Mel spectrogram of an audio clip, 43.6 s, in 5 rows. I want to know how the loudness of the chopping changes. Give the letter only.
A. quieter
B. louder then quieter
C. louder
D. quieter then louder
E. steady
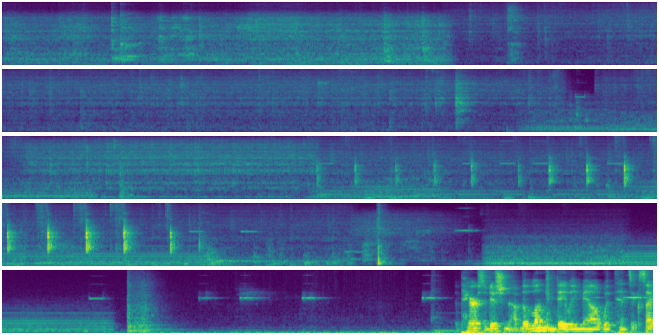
C.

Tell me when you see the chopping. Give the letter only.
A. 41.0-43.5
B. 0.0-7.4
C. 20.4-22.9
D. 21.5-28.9
D.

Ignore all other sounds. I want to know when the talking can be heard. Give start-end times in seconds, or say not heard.
41.0-43.5.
